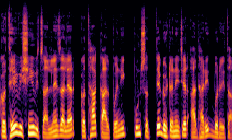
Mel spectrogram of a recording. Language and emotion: Goan Konkani, neutral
